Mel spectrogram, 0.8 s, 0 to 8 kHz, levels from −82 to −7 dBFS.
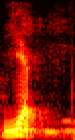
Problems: continuous background conversations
